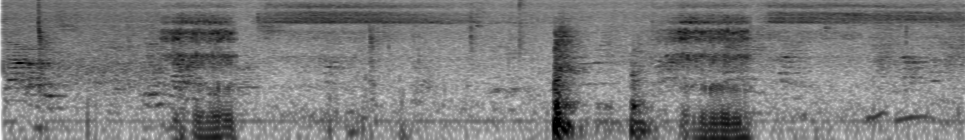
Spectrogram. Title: Our dog snores. She also loves to cuddle funny dog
